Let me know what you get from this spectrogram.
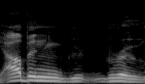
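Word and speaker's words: Albin Grewe: but Albin Greve, G-R-E-W-E, Albin Gru, let's call him, is someone who absolutely dominated the Swedish Junior League.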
